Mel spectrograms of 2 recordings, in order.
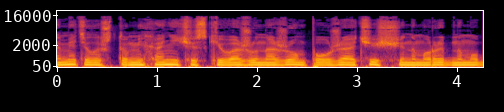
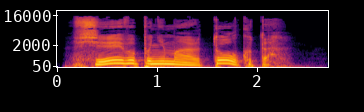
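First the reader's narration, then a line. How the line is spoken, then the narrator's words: Sighing. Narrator (Russian): Лиза вздохнула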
